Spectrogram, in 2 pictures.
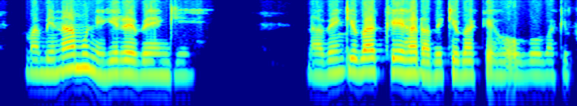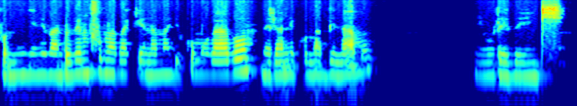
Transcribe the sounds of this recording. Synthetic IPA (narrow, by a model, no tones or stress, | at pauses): mabinamuniɣiɾɛβɛŋɡi | naβɛŋɡiβakɛɦaɾaβɛkɛβakɛhɔ̰βɔβakifɔmiɲɛniβanduβɛm̩fumaβakɛnamaʄukumuɣaβɔmɛɾanikumabina̰mu | niuɾɛβɛŋɡi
